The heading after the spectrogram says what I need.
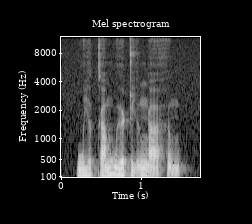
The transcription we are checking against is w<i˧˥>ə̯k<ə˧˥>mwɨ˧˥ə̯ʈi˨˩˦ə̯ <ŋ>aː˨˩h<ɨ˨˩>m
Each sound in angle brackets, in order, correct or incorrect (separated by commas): correct, incorrect, correct, incorrect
